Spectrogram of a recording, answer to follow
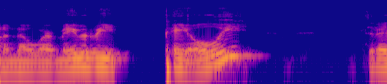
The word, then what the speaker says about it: Paoli: Maybe it'll be Paoli.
